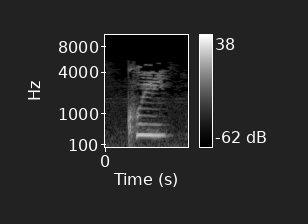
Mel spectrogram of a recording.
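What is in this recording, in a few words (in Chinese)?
"亏", Mandarin Chinese; hsk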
